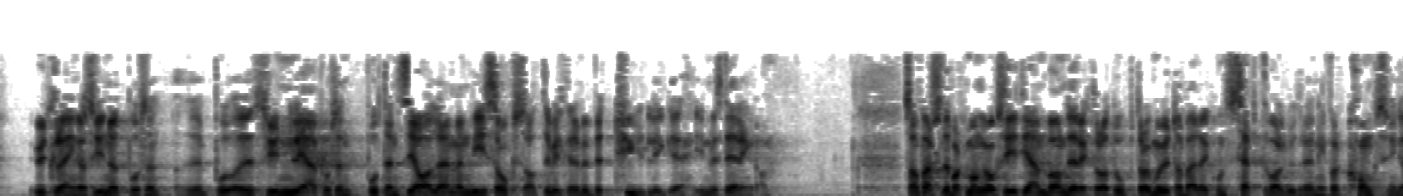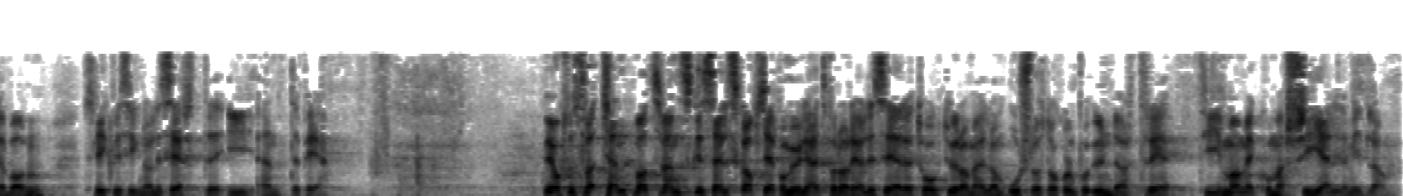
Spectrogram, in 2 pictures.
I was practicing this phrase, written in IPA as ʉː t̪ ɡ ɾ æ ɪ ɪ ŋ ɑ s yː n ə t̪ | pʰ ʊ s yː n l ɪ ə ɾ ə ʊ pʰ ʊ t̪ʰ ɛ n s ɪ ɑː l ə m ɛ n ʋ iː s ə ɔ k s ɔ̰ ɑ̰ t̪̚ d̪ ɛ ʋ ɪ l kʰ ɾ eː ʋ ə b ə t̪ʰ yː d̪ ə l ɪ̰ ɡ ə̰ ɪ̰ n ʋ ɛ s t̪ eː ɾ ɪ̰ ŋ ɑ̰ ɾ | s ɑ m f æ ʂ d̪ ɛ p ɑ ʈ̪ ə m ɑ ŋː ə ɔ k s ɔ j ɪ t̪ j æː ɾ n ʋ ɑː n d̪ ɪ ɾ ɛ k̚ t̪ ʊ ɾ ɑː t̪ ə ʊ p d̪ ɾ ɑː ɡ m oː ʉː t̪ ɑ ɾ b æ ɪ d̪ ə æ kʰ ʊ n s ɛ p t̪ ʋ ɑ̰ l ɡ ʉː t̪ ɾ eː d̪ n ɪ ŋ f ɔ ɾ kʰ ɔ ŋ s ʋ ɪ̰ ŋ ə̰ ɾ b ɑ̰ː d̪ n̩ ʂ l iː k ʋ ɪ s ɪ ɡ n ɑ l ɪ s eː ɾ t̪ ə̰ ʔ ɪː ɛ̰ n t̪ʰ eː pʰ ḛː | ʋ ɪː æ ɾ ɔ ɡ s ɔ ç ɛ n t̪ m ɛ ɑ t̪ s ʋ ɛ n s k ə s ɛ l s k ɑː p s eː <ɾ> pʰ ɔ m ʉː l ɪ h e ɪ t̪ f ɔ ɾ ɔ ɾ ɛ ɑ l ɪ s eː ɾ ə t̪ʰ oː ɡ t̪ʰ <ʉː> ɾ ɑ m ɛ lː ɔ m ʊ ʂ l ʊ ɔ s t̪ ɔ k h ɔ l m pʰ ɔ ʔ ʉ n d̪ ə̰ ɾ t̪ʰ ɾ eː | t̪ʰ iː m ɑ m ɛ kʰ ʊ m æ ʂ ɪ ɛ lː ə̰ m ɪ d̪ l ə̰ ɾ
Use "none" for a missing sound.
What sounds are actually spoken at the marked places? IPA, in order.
ɾ, ʉː

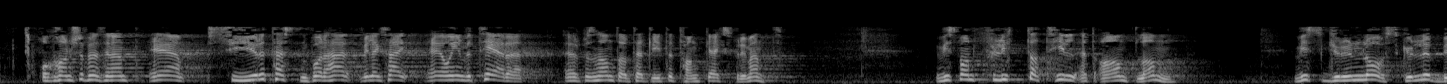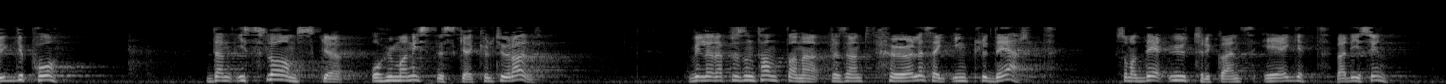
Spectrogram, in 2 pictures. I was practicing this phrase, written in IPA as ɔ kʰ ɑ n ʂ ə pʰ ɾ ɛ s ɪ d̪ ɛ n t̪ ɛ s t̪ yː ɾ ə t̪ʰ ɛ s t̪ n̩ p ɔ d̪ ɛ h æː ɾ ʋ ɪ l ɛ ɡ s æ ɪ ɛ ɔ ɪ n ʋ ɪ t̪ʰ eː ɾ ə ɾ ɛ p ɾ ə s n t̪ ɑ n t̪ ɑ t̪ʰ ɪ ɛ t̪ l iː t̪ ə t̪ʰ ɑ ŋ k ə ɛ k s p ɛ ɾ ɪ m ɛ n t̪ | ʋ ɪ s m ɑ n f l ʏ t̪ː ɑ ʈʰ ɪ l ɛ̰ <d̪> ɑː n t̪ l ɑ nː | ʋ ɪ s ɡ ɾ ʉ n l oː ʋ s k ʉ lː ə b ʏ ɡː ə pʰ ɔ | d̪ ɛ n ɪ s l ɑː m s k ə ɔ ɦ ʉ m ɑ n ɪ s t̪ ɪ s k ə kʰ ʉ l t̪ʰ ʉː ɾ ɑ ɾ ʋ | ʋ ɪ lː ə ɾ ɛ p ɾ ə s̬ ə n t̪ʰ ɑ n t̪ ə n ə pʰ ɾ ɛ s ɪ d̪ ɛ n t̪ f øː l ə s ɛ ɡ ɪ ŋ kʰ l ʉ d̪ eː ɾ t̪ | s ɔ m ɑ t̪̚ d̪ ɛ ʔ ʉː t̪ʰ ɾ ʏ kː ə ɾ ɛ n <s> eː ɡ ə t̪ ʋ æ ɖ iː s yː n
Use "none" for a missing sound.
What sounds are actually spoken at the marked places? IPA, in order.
t̪, s

